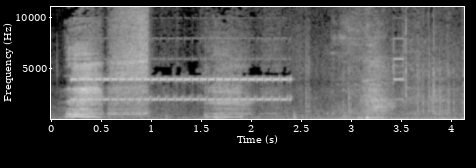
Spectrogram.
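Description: Telephone ringing: one rapid electronic trill lasting about two seconds, starting just after the beginning and cutting off about halfway through.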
